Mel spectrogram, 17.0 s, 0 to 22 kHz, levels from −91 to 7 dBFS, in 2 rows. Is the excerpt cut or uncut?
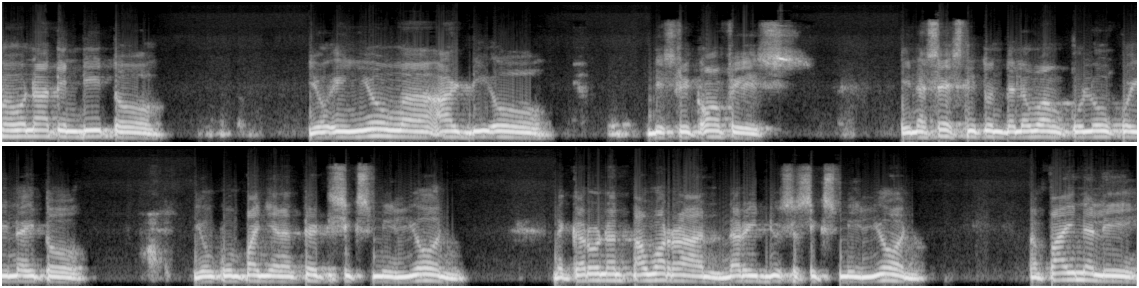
uncut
